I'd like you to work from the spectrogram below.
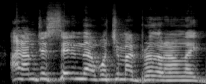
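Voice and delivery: ordinary talk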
